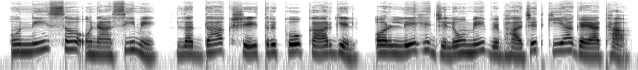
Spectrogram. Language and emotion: Hindi, neutral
